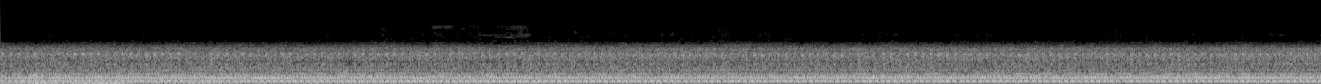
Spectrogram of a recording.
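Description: At 8.80 s, damaged data in the compressed stream makes the decoder misread a frame and resynchronise, producing a brief glitch in the sound.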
